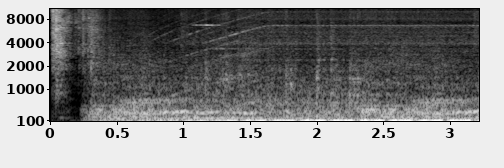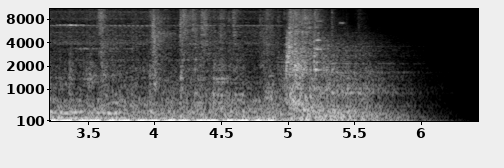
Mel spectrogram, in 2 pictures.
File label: Island Elevator Up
